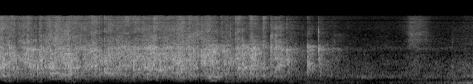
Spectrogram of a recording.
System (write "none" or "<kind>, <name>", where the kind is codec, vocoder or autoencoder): codec, SNAC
